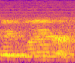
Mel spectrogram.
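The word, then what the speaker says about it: lanner: Mate is Atlanta falcon. L A N E R. I spell that cuz it ties people think I'm saying Atlanta falcon kept six years ago.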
